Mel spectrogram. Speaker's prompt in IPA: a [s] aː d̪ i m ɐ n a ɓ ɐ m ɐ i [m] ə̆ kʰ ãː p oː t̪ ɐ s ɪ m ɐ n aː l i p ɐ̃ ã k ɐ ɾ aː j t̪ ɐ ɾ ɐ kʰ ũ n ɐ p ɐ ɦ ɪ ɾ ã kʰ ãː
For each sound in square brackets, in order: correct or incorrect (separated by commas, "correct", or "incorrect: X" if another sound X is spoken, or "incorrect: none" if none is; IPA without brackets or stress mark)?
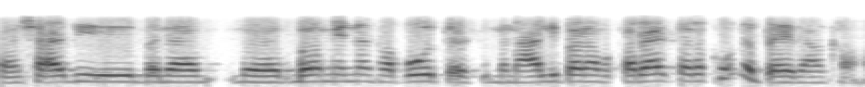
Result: incorrect: ʃ, incorrect: n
